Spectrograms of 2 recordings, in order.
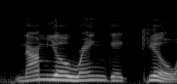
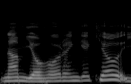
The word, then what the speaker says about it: Nam Myoho Renge Kyo: So, and when you say Namyo Renge Kyo, I automatically think of Tina Turner. Did I say it right? It is it's Nam Myoho Renge Kyo.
